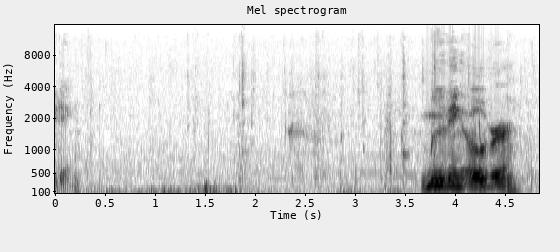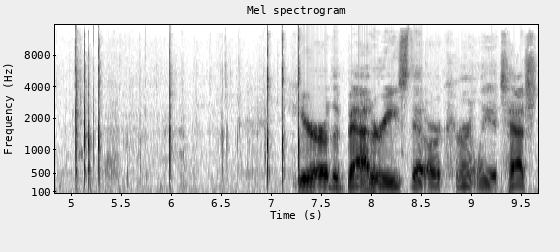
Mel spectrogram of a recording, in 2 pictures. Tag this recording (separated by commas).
Speech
